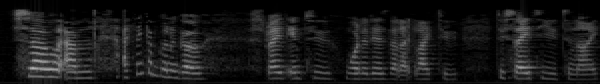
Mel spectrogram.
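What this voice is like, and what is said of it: Strong foreign accent. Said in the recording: “the accent is sometimes hard to follow”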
